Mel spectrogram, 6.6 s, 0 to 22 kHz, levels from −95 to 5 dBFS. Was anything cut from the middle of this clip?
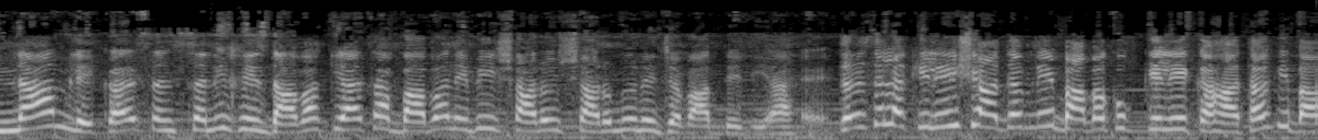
yes; 1 cut; at 3.4 s

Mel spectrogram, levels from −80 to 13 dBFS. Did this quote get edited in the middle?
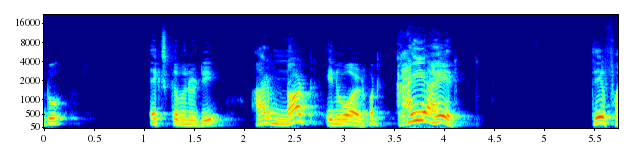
no; 0 cuts

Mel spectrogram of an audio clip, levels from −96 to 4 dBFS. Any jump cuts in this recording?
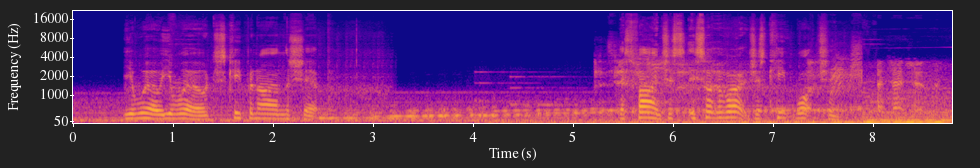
yes; 1 cut; at 7.9 s

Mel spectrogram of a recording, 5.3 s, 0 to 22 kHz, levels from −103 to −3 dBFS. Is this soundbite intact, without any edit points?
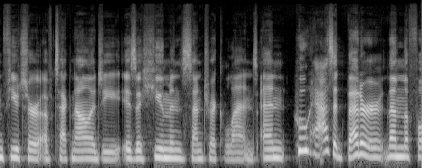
no; 1 cut; at 3.1 s

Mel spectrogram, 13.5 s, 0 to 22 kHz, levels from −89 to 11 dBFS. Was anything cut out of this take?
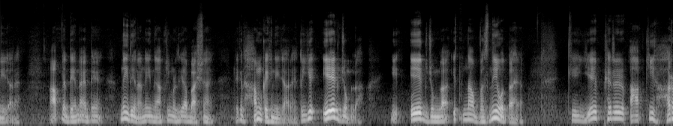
no; 0 cuts

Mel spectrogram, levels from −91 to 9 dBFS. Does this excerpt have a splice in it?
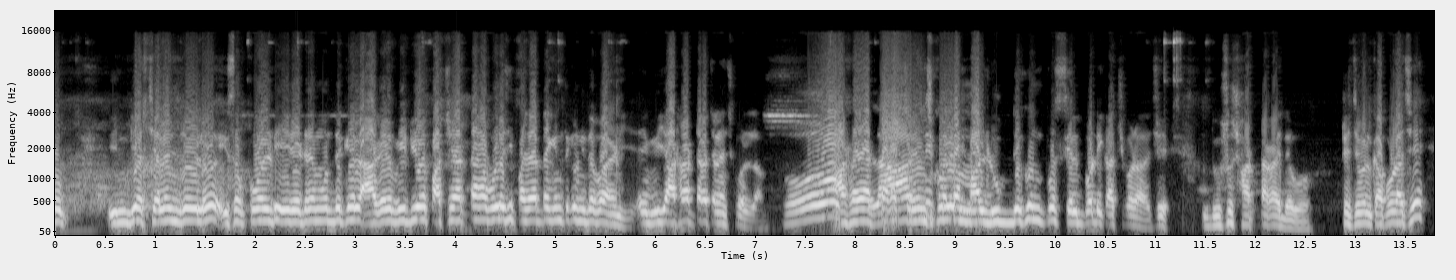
no; 0 cuts

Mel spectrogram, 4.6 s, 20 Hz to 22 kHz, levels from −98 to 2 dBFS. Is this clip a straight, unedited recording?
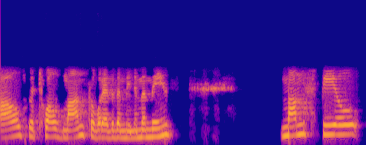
yes; 0 cuts

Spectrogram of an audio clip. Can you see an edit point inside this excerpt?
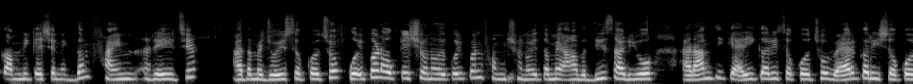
no; 0 cuts

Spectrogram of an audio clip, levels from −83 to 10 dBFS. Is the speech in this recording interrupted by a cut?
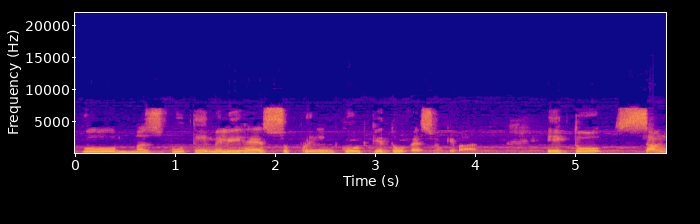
no; 0 cuts

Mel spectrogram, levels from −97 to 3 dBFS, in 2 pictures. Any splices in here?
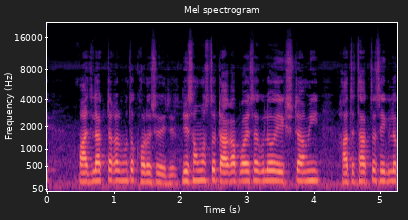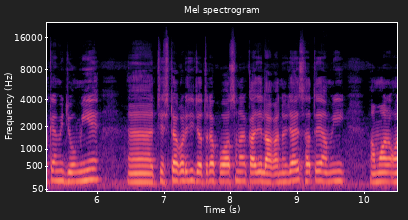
yes; 2 cuts; at 1.9 s, 9.1 s

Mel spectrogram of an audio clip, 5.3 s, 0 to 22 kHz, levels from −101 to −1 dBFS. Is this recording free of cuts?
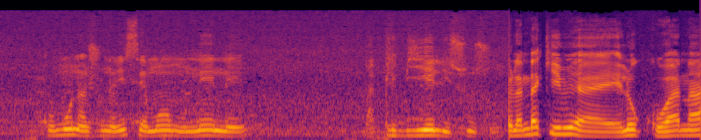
no; 1 cut; at 3.8 s

